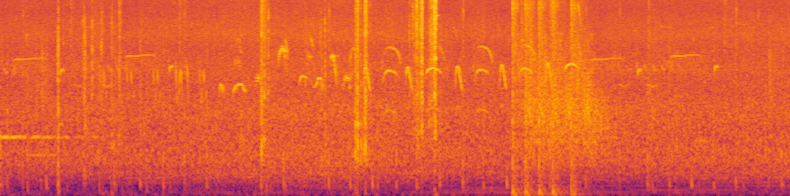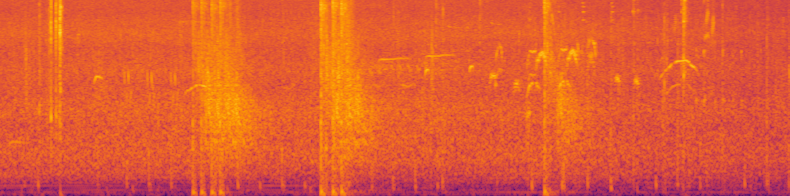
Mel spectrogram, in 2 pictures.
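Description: Footsteps scuff on stone as a man runs.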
